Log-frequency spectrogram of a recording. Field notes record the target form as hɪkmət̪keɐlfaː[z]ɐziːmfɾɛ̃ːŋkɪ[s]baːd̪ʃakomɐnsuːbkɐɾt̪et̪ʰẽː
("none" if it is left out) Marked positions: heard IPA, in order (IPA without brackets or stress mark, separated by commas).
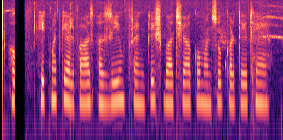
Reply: z, ʃ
